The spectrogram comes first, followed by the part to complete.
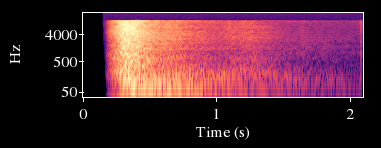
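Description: A whoosh sound effect for an animated title intro, with a deep low rumble under it. It comes in suddenly a moment after the start, then fades out over about a second and a half.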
